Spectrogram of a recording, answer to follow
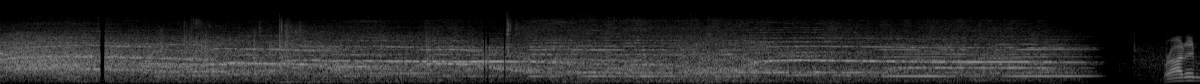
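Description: Hockey arena ambience: steady crowd noise with siren-like gliding and held tones over it. It cuts out suddenly about a second before the end.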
